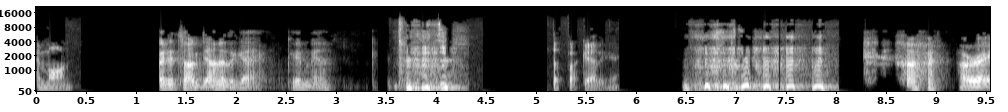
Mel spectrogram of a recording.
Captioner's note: laughing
